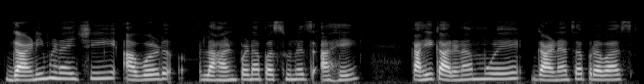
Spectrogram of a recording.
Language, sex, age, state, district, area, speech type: Marathi, female, 30-45, Maharashtra, Pune, urban, spontaneous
